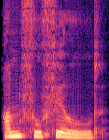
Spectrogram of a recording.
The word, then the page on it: unfulfilled: British English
